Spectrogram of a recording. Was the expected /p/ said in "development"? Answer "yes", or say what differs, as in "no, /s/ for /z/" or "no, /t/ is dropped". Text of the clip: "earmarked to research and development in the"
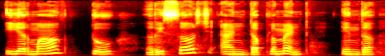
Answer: no, /p/ is dropped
